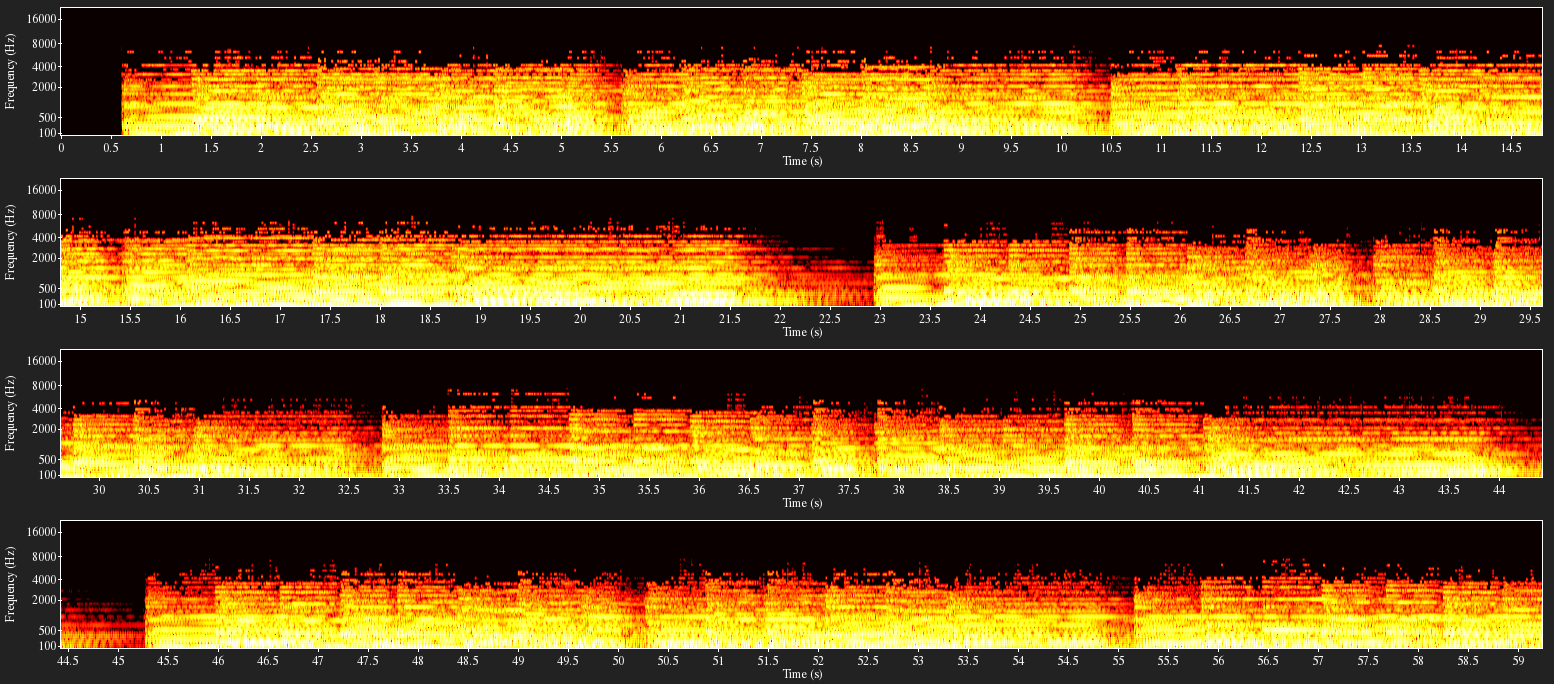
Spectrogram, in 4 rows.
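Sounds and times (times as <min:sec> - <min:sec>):
piano backing music: 0:00.6 - 0:59.2.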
